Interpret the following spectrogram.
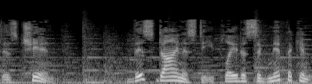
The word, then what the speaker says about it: Qin: It is written as Qin but pronounced as Qin.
